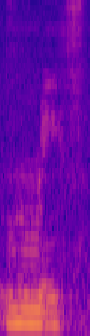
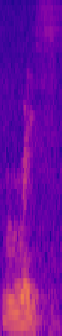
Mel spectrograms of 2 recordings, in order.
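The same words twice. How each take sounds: First: WREATH stretched out, r held long; blending the sounds. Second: Said in the usual way. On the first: Shown as a demonstration. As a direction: slide slowly through the sounds of WREATH. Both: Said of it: "we build the word".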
